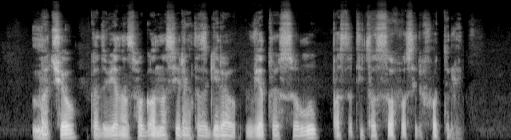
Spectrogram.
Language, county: Lithuanian, Vilnius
